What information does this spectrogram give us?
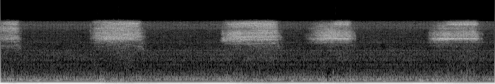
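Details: Barn owl owlets at their nest at night, 18 May 2015, as an adult arrives with a rabbit; five harsh noisy hisses of around half a second, irregularly spaced, over constant low electrical hum.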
